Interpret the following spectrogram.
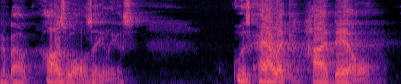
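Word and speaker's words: Hidell: Oswald's alias was Alec Heidel h-i-d-e-l-l as in rhymes with Fidel and he he he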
